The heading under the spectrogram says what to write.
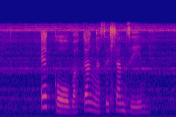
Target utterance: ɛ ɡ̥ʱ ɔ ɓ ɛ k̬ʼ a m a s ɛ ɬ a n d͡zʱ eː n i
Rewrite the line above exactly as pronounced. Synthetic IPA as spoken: ɛ ɡ̥ʱ ɔ ɓ a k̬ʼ a ŋ a s ɛ ɬ a n d͡zʱ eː n i

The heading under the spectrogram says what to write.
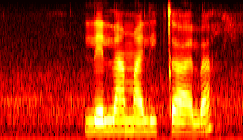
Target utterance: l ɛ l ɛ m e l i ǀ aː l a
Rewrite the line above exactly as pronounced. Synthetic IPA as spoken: l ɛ l a m a l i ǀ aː l a

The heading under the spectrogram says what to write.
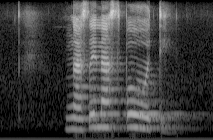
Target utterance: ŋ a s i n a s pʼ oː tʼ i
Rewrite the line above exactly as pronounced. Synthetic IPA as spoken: ŋ a s ɛ n a s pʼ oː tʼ i

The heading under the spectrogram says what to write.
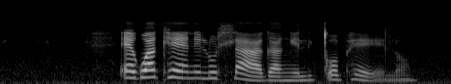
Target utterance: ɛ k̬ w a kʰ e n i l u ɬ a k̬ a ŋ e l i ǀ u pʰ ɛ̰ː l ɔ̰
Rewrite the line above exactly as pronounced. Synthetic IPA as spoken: ɛ k̬ w a kʰ e n i l u ɬ a k̬ a ŋ e l i ǀ ɔ pʰ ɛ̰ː l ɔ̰

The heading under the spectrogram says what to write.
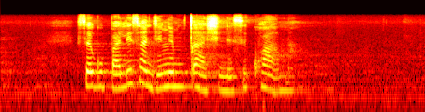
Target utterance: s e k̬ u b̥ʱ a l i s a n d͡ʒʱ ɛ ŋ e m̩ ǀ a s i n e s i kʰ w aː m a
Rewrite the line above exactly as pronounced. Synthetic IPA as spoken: s e k̬ u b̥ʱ a l i s a n d͡ʒʱ ɛ ŋ e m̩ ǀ a ʃ i n e s i kʰ w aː m a

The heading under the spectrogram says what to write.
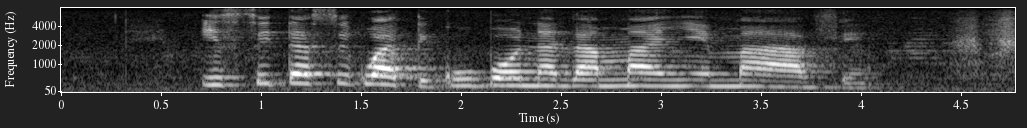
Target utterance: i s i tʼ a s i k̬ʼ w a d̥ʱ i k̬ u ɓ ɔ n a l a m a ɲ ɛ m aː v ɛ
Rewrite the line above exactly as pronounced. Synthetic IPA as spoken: i s i tʼ a s i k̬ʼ w a d̥ʱ i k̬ u ɓ ɔ n a l a m a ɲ ɛ m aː v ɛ

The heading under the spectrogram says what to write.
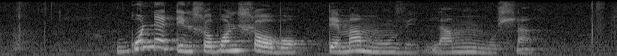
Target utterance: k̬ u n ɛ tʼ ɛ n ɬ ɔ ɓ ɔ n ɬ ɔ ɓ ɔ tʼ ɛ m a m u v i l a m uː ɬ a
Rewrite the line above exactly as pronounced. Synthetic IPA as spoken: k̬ u n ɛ tʼ i n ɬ ɔ ɓ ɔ n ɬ ɔ ɓ ɔ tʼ ɛ m a m u v i l a m uː ɬ a

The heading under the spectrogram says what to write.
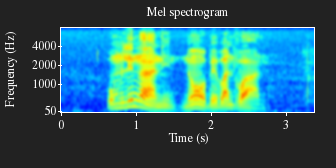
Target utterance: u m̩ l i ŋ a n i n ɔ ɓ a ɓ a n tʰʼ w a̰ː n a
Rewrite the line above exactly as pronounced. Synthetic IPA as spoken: u m̩ l i ŋ a n i n ɔ ɓ ɛ ɓ a n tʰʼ w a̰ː n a

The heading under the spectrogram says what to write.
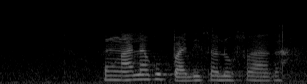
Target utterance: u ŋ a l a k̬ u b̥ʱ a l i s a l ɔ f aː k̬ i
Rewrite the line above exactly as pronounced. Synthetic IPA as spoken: u ŋ a l a k̬ u b̥ʱ a l i s a l ɔ f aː k̬ a

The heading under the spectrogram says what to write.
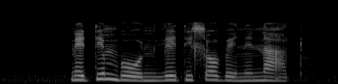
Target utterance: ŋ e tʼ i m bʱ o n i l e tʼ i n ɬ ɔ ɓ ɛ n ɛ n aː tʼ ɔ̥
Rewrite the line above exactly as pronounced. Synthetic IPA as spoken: n e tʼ i m bʱ o n i l e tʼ i ɬ ɔ ɓ ɛ n ɛ n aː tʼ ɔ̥

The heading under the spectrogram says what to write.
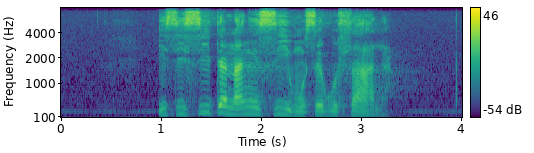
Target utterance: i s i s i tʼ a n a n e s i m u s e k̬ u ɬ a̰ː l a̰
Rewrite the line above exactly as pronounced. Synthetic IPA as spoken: i s i s i tʼ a n a ŋ e s i m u s e k̬ u ɬ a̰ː l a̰

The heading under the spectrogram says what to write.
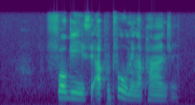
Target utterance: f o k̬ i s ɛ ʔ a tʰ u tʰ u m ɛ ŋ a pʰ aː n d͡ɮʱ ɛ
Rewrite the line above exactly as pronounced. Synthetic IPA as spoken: f o k̬ i s ɛ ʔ a pʰ u tʰ u m ɛ ŋ a pʰ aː n d͡ɮʱ ɛ

